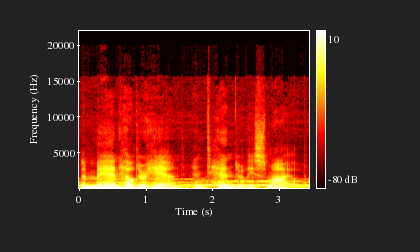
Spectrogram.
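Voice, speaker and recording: A man reading his own rhyming children's story in an expressive, dramatic way. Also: fairly low pitch, takes it slowly, over music.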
